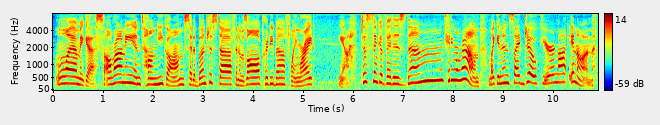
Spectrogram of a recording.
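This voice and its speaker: A woman voicing a laid-back, wry young female vice captain who talks in a relaxed, teasing way. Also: high-pitched, normal speed, a little hiss or hum. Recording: game cutscene with background music.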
